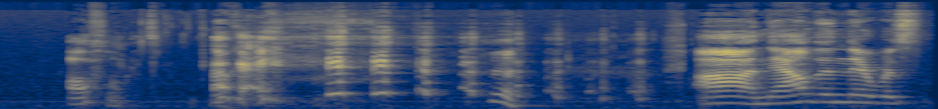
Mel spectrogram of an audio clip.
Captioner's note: both laugh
